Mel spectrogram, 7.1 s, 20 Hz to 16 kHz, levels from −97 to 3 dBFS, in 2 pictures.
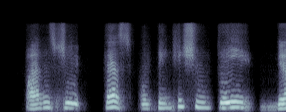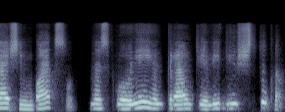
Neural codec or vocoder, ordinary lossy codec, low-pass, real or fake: codec, 16 kHz, 0.5 kbps, FreqCodec, smaller model; AAC, 64 kbps; 7.2 kHz; fake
